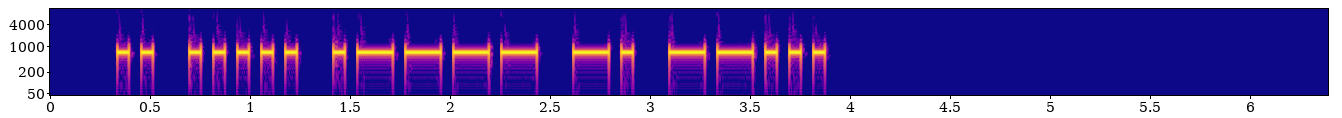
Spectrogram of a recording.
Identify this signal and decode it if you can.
Morse code, heard as a keyed tone, about 20 wpm, 700 Hz. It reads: I51N7
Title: Code Groups - 5 Letter:Numbers - 20wpm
